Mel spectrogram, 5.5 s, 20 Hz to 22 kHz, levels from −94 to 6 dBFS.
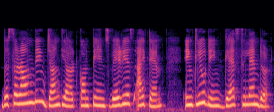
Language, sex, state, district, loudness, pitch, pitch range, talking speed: English, female, Assam, Kamrup Metropolitan, -12 LUFS, 265 Hz, 245-295 Hz, 100 wpm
